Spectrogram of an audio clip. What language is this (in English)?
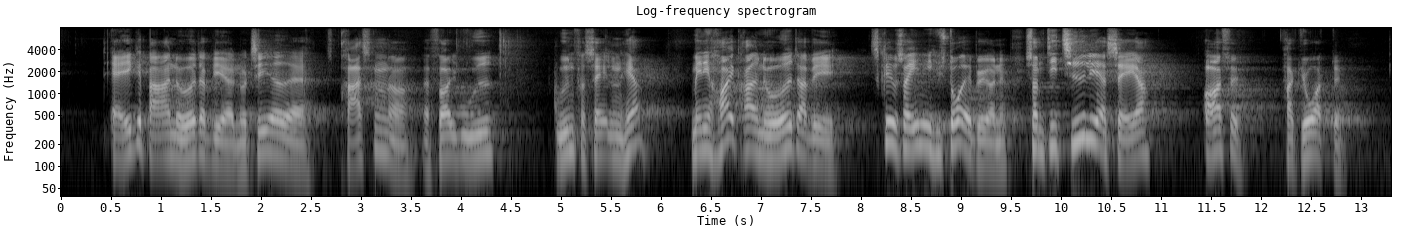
Danish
